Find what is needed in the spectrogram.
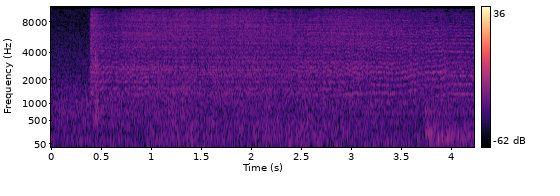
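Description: Dark ambient drone: a low rumble with a hissing, buzzing upper layer that comes in suddenly about half a second in, and a brief low swell near the end.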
